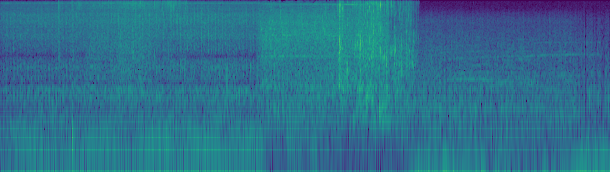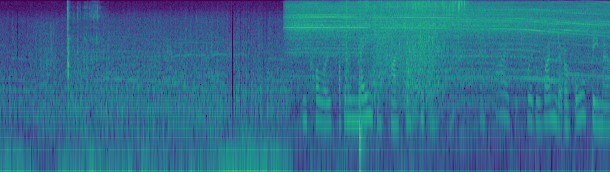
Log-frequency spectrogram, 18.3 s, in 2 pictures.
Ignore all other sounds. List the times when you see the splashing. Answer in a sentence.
You can hear the splashing from 0.8 to 2.6 s, from 5.0 to 6.3 s, from 10.2 to 10.8 s and from 14.3 to 16.2 s.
